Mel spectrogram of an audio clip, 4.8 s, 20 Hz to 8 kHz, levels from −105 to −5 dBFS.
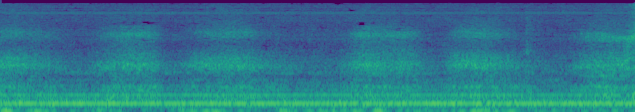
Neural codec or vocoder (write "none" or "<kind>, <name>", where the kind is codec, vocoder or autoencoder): none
